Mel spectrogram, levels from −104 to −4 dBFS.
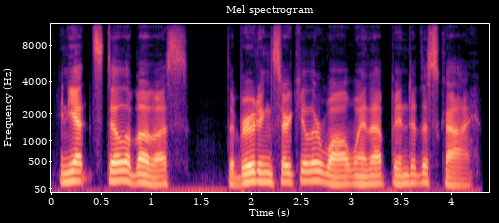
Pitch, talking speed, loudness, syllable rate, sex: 125 Hz, 190 wpm, -19 LUFS, 5.3 syllables/s, male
